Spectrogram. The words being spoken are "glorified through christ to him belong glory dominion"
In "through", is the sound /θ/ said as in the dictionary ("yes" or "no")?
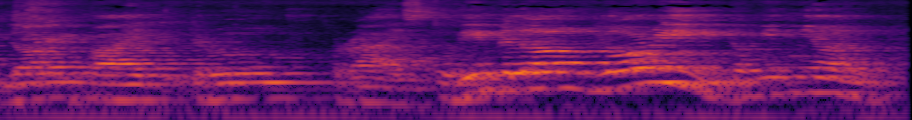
no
